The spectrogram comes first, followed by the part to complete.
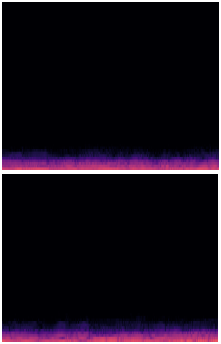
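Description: Tuba-euphonium ensemble playing in harmony: several parts hold chords and move note to note, euphoniums on top and tubas down low.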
